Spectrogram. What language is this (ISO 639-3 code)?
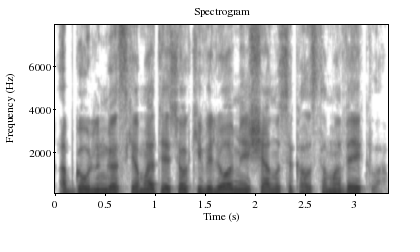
lit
